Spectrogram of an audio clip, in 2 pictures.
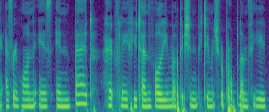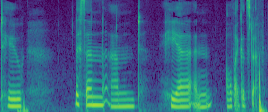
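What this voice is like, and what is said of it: Whispering. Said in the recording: “Apologies that I'm whispering.”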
